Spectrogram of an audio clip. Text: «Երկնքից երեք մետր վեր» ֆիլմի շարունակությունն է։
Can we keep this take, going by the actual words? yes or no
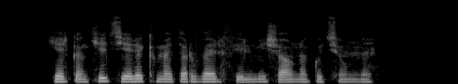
yes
